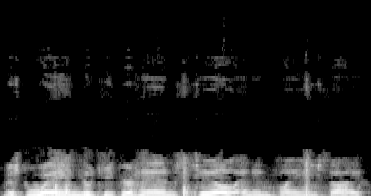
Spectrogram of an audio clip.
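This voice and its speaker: An American actor playing a loyal, deferential marshal's sidekick in a radio western, with a folksy drawl. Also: male voice, fairly high pitch, takes it slowly, mellow. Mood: watchful. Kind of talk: old-time radio western acting. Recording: dull, very noisy old radio recording.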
